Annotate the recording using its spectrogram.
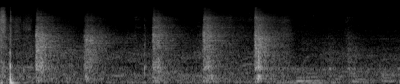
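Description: Handling noise: a sharp click, then about five short rustling scrapes about half a second apart, as the phone and small plastic containers are moved about.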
